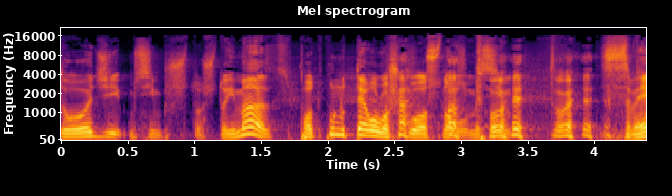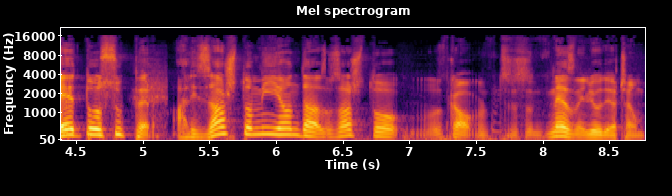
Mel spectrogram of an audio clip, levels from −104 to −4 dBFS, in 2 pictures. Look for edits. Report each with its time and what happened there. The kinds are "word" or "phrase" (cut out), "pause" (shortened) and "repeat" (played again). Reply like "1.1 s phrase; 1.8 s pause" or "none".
5.2 s pause; 6.4 s word; 7.3 s word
